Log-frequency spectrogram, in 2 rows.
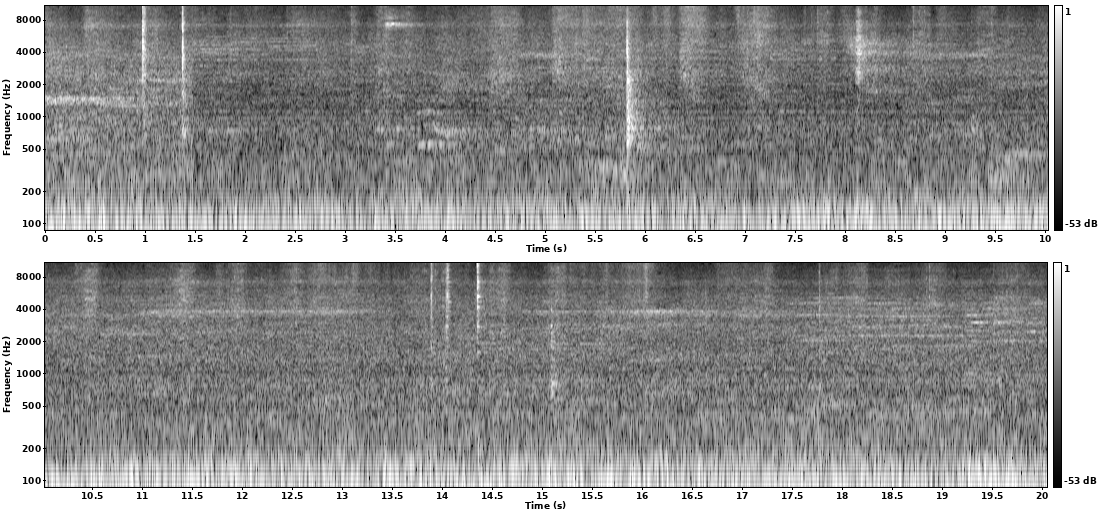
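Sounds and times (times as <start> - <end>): spatulas scraping ice cream: 5.1 - 20.0.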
